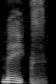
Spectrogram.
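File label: "makes", US English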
